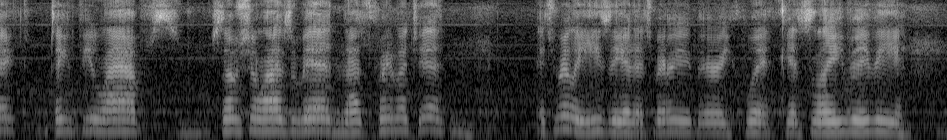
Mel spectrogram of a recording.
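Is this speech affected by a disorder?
Yes: spinal muscular atrophy.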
